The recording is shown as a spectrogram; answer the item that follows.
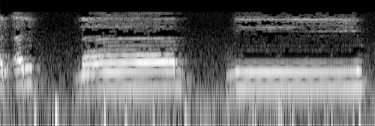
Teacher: ألف لا مد فيه مطلقا، ولام مد لازم حرف مثقل، وميم مد لازم حرف مخفف. وقرأ أبو جعفر بالسكت على كل حرف من هذه الأحرف الثلاثة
